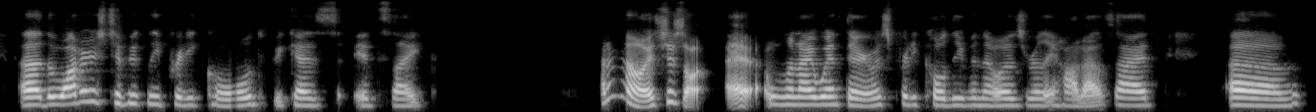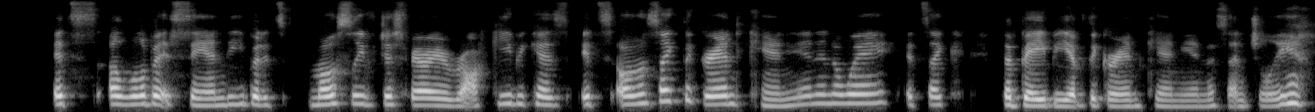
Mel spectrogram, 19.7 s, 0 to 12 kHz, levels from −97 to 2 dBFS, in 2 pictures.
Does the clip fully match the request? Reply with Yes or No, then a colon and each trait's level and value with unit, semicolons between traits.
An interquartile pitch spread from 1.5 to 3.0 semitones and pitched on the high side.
No: average, 3.7 semitones; high, 230 Hz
